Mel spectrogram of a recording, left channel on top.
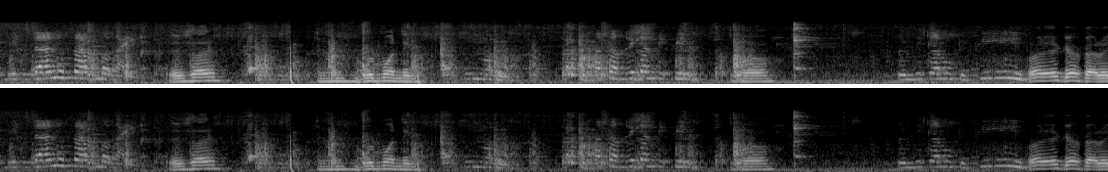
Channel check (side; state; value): right; quieter; 6.3 dB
